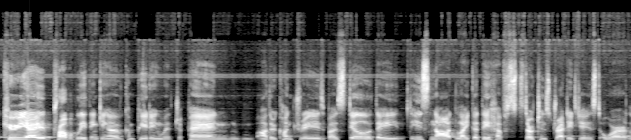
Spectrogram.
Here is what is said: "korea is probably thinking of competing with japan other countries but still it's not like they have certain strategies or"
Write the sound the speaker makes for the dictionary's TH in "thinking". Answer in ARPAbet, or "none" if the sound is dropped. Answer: TH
